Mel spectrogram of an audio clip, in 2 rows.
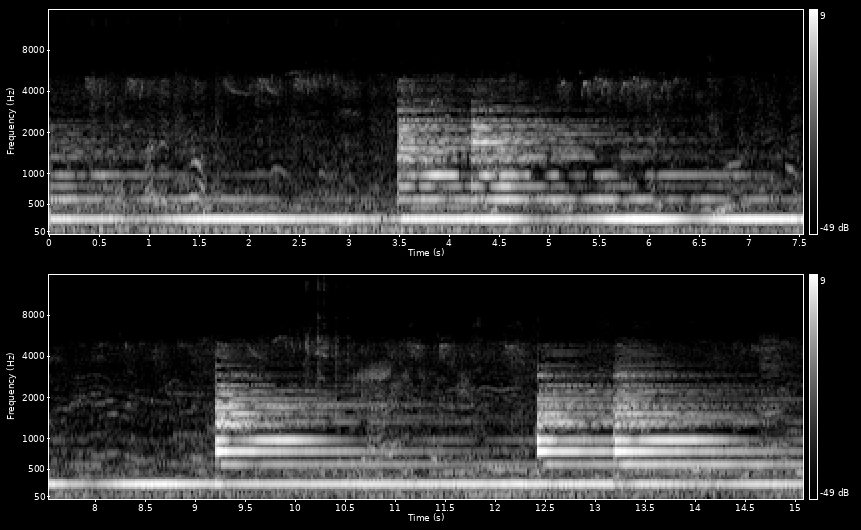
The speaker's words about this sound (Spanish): Como señal de duelo por la muerte esta mañana del Papa Francisco, las catedrales de todo el país, así como el resto de los templos, repicaron sus campanas de manera simultánea en punto de la 1 de la tarde.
